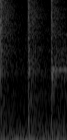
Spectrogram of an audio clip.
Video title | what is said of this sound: Dehydrating Your Sourdough Starter | it is bone dry when I tap it it sounds like that sounds dry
